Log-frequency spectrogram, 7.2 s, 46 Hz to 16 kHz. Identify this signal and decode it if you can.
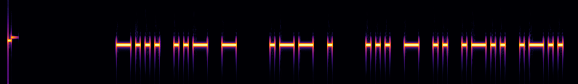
Morse code, heard as a keyed tone, about 20 wpm, 700 Hz. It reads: BUT WE STILL
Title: Sentences with 9-Word Phrases - 20wpm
